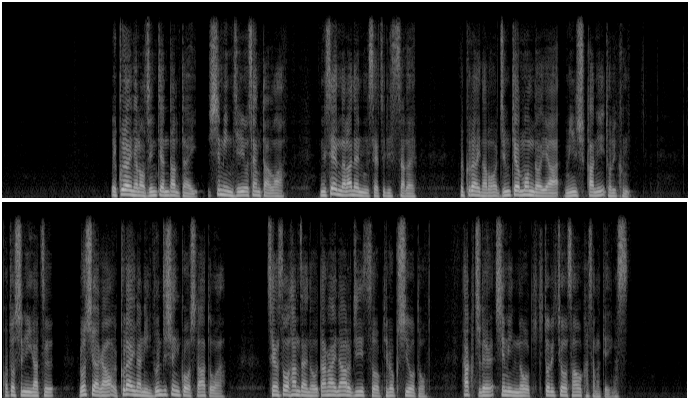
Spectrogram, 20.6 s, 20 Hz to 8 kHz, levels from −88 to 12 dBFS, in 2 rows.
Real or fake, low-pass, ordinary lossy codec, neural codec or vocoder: fake; 7.2 kHz; none; codec, 16 kHz, 1 kbps, FunCodec, trained on Chinese and English, 50 frames a second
